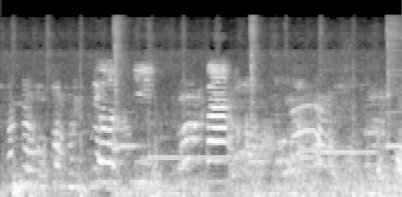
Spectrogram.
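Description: Busy restaurant background: music with a pulsing bass beat under the chatter of other diners, among them children's voices.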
